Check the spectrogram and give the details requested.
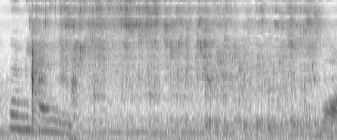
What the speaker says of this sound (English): I have a cup and a half of water. You want to pour it in there?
